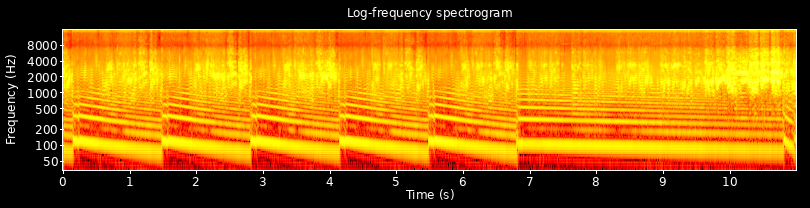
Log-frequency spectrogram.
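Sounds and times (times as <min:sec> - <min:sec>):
deep bass note: 0:00.0 - 0:11.0.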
